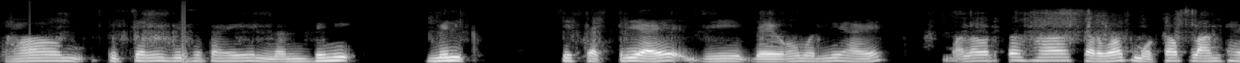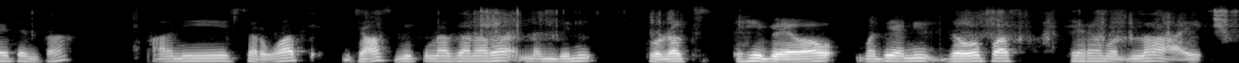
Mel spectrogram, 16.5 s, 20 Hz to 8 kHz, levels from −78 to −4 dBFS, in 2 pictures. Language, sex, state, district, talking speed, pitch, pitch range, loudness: Marathi, male, Karnataka, Belgaum, 125 wpm, 130 Hz, 120-140 Hz, -18 LUFS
